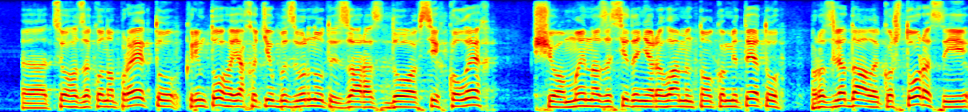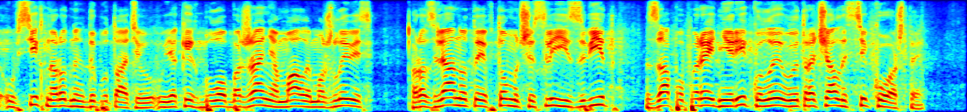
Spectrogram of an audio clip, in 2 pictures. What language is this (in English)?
Ukrainian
